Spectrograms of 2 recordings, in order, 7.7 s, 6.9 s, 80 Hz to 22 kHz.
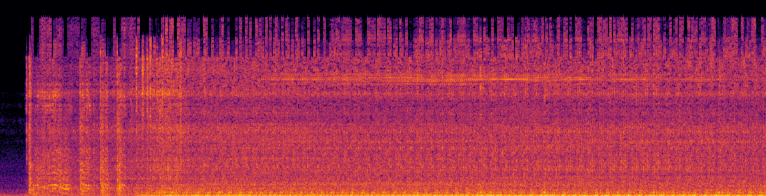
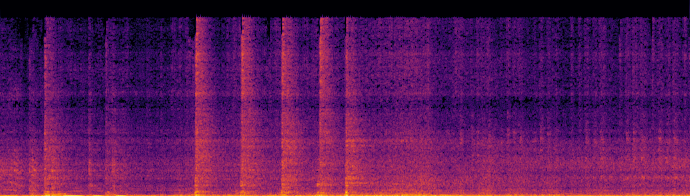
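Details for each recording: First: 1978 Dodge Aspen with 225 slant six, sat eight years, after fixing misfire to run on all six cylinders; brief crank then catches and settles into smooth, even idle; normal start. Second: 1978 Dodge Aspen, sat eight years, fresh oil with Marvel Mystery Oil, building oil pressure: low loping idle with uneven beat and periodic skips, a couple of cylinders dropping out; misfire at idle.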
